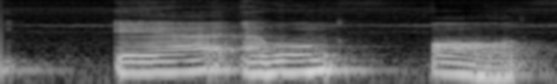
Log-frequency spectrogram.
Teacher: এই দুটি ধ্বনি উচ্চারণ করার সময় আমাদের জিহ্বা সর্বনিম্ন স্থানে না থেকে কিছুটা উপরের দিকে উঠে থাকে, সেজন্য এ এবং অ হচ্ছে নিম্ন মধ্য স্বরধ্বনি।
